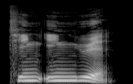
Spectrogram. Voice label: "聽音樂" Chinese

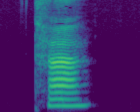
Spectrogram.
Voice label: "他", Chinese

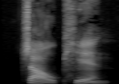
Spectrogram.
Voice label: "照片" Chinese

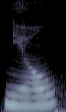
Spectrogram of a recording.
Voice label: "牛", Chinese

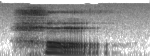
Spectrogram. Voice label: "後" Chinese

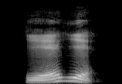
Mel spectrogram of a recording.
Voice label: "爺爺" Chinese

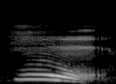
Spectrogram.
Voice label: 日 小聲

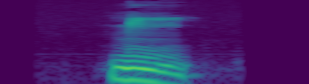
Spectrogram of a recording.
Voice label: "米" Chinese

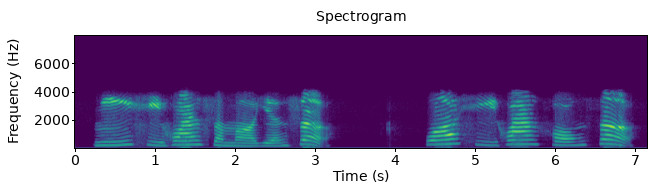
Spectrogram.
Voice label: 對話練習

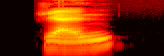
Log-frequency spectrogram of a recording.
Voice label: "人", Chinese

